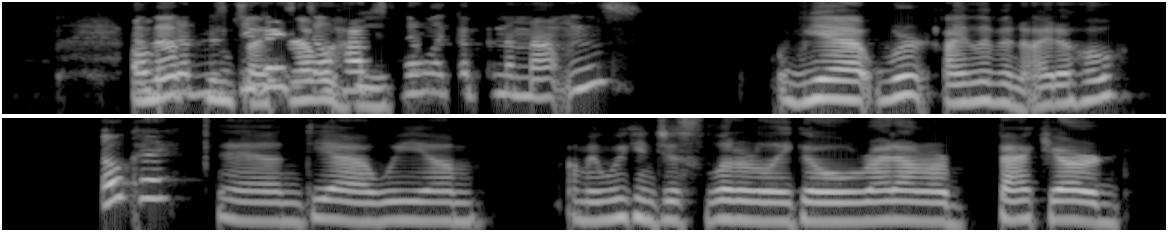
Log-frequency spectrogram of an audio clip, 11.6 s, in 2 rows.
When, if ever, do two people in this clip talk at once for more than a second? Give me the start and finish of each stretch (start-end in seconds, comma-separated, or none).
0.6-2.0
